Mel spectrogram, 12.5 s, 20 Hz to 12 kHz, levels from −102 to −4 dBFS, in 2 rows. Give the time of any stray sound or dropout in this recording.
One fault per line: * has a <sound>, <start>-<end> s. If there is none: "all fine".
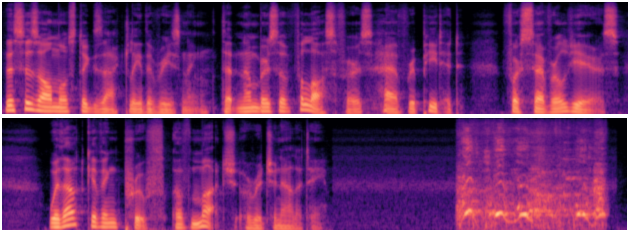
* has a bark, 10.8-12.3 s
